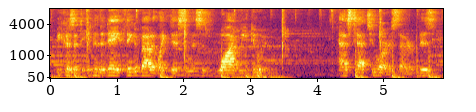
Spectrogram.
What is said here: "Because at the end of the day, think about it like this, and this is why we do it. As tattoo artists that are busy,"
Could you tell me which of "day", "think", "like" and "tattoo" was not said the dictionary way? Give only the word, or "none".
none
